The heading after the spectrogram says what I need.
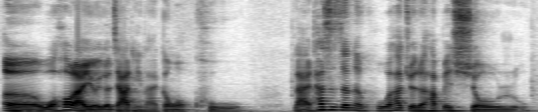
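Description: A man, co-hosting a podcast and telling a story in casual chat, animated, acting out what other people said. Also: fairly low pitch, normal speed. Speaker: podcast co-host, social worker.

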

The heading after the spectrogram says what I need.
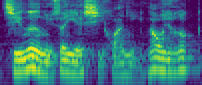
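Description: A man, telling stories in casual chat, animated and laughing often. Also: medium pitch, racing.

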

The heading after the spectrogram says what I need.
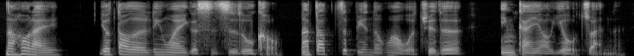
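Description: Low-voiced man telling comic stories. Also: moderate pace, no echo. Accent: Taiwanese Mandarin. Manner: chatty, restarting storyteller with excited outbursts. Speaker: stand-up comedian. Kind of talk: comic storytelling monologue. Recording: slightly dull, dry recording.

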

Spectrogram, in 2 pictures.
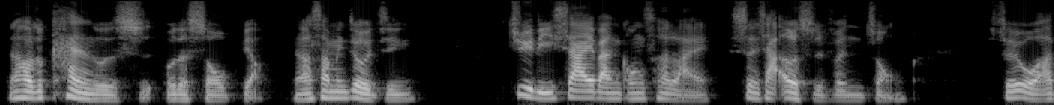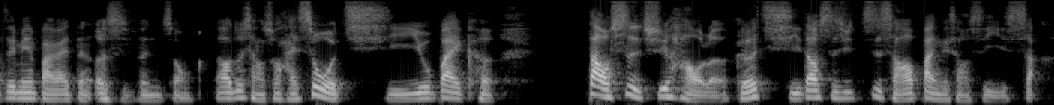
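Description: A man co-hosting a casual podcast, telling a story and acting out his own thoughts in a raised voice. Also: fast. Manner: animated, acts out his own past thoughts in a high voice. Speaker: podcast co-host.

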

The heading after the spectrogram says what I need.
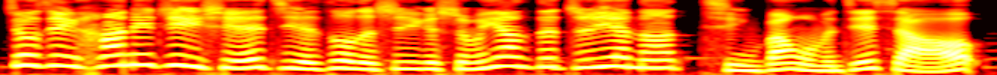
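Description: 语调活泼多变的女主持人. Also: female voice, high voice, animated, a little fast, fairly bright tone, soft background music. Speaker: host. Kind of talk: scripted-style show hosting and interviewing.

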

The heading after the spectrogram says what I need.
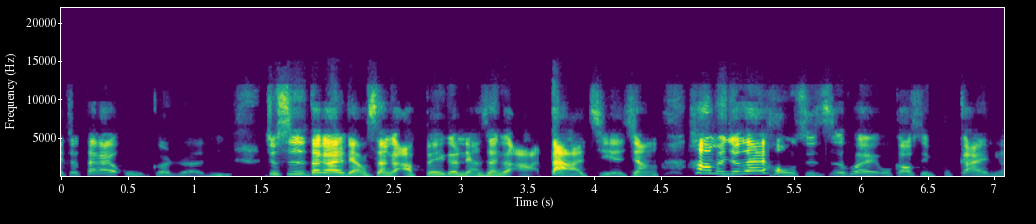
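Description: Woman chatting, quick and animated, voice jumps around a lot, dry close sound. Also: sits high, dry recording. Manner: animated storytelling, drops English words into Mandarin. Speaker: storyteller in a chat. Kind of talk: casual chat.

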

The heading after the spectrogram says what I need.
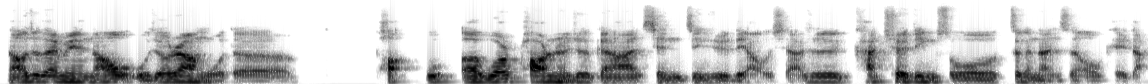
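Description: A man with a somewhat low voice tells work stories in a relaxed podcast chat. He is animated and laughs often as he goes. He slips English words in mid-sentence. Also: moderate pace. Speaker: podcast co-host. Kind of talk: casual storytelling chat.

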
